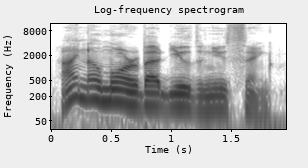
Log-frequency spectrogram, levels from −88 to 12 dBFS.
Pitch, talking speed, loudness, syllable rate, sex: 120 Hz, 245 wpm, -14 LUFS, 5.4 syllables/s, male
